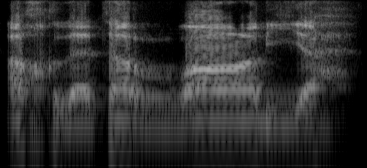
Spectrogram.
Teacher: Ya, langsung saja tanpa ada alkhaisyum yang terlibat di situ atau suara hidung seperti beda dengan idgham bighunah. Ini idgham bila ghunah tidak disertai dengan suara hidung. · Ini idgham bila gunnah tidak disertai dengan suara hidung.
